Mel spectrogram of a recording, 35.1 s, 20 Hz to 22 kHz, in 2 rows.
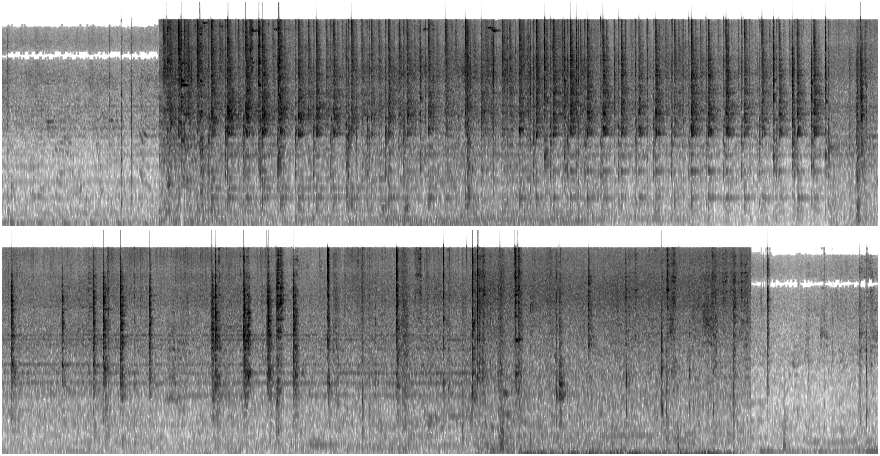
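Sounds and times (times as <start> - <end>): metal utensil scraping pan: 3.2 - 32.5
food frying hiss: 5.7 - 32.5.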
